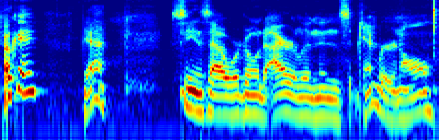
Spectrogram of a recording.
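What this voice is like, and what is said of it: Put-on Irish accent. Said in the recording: “Again with that perfect accent. ... That's my Irish accent.”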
